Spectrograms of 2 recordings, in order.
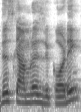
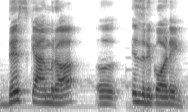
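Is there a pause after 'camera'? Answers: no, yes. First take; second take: no; yes. First: The phrase flows with no pause after 'camera'. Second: There is a hesitation pause after 'camera'. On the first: The speaker calls it right. "सही जगह पे pause देना" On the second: The speaker calls it wrong. "तो मैंने गलत जगह पे pause ले लिया।"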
